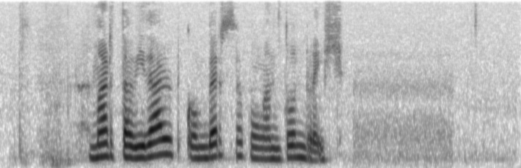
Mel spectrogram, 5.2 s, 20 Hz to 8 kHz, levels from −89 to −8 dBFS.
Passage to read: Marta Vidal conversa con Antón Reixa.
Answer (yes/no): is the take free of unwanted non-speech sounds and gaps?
yes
